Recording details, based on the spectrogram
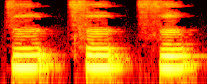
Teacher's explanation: One pronounce z and ci. The front part of the tongue tip touches the inner surface of the upper teeth. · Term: dentals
